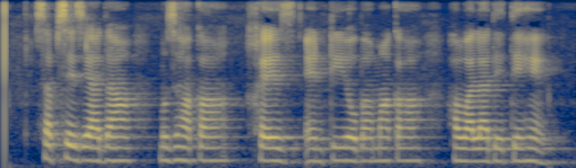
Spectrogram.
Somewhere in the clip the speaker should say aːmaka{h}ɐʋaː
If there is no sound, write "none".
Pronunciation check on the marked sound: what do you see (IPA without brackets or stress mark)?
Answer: h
